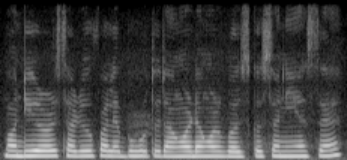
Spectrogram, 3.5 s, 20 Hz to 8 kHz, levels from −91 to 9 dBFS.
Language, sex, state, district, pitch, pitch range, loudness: Assamese, female, Assam, Kamrup Metropolitan, 250 Hz, 240-255 Hz, -14 LUFS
